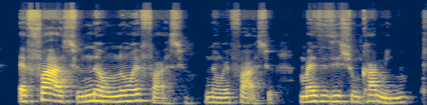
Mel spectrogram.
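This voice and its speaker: A woman talks at medium pitch, with ordinary variation in her pitch. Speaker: political mentor for women. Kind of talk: online webinar talk. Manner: fast.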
